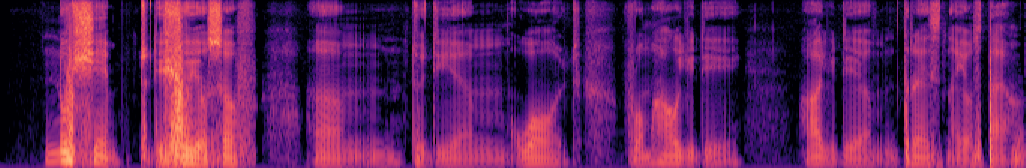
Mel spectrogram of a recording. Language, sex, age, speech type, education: Nigerian Pidgin, male, 15-29, spontaneous, tertiary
